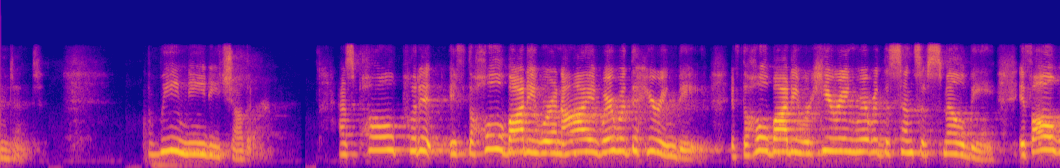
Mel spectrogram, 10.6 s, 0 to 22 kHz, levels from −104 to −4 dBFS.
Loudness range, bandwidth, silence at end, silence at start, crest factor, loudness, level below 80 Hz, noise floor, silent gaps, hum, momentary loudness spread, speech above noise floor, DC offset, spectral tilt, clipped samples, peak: 7 LU; 8.6 kHz; 0 s; 0 s; 20 dB; -22 LUFS; -62 dBFS; -67 dBFS; none; none; 16 LU; 45 dB; under 0.1%; -4 dB/octave; under 0.1%; -4 dBFS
